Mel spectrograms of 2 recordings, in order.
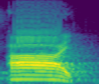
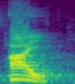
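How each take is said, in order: First: The a is long and the i is brief. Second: The a is short and the i is full. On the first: "o iota, ele tem pouco tempo ... enquanto que o alfa tem mais tempo" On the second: "a duração do A, do alfa, é menor, porque tem que ter a duração do iota"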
